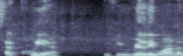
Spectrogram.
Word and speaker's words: Akua: learning their day name, which is for females, Akuya. Akuya. And a lot of time people, because it's spelled A-K-U-A, will say Akua.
